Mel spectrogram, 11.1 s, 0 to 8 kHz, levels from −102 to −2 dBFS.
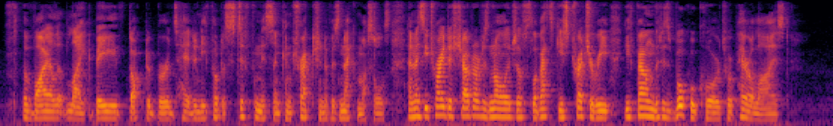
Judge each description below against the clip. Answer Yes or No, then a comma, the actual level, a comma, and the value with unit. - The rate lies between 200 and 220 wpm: Yes, fast, 205 wpm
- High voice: No, low, 125 Hz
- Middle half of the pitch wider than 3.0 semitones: Yes, average, 3.6 semitones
